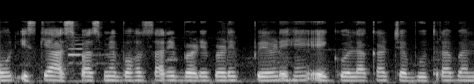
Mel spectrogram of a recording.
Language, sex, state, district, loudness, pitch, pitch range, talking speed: Hindi, female, Odisha, Nuapada, -18 LUFS, 185 Hz, 180-190 Hz, 175 wpm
